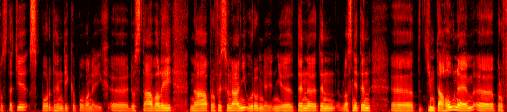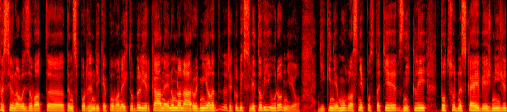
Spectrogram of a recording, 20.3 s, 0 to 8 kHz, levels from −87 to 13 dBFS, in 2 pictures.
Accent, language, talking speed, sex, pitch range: native, Czech, 125 wpm, male, 140-155 Hz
